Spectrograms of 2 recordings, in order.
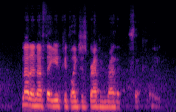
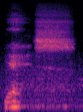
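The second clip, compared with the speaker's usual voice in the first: whisper; 10 dB quieter than usual. Acted. NPC ends flattery in hushed voice.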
